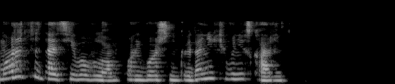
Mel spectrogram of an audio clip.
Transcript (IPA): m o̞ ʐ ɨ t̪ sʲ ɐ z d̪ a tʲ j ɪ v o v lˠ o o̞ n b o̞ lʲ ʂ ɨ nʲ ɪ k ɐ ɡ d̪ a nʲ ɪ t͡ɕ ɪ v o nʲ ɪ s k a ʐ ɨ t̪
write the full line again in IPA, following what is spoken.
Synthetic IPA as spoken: m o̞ ʐ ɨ t̪ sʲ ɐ z d̪ a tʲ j ɪ v o v lˠ o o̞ n b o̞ lʲ ʂ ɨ nʲ ɪ k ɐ ɡ d̪ a nʲ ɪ t͡ɕ ɪ v o nʲ ɪ s k a ʐ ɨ t̪

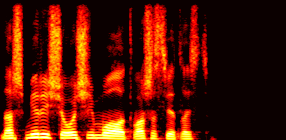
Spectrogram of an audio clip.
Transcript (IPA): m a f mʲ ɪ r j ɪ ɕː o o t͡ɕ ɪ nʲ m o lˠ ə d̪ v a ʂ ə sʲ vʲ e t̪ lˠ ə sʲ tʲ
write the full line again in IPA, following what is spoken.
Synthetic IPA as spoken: n a ʂ mʲ i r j ɪ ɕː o o t͡ɕ ɪ nʲ m o lˠ ə t̪ v a ʂ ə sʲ vʲ e t̪ lˠ ə sʲ tʲ

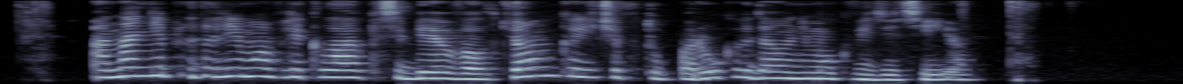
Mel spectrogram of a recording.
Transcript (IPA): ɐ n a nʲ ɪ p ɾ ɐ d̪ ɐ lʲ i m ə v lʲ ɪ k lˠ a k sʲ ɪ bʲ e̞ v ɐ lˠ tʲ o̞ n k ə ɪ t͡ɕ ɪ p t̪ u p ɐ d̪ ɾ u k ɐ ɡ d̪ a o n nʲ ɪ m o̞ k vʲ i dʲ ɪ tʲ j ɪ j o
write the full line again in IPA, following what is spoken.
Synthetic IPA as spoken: ɐ n a nʲ ɪ p ɾ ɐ d̪ ɐ lʲ i m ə v lʲ ɪ k lˠ a k sʲ ɪ bʲ e̞ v ɐ lˠ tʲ o̞ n k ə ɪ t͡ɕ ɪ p t̪ u p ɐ ɾ u k ɐ ɡ d̪ a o n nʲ ɪ m o̞ k vʲ i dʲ ɪ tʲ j ɪ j o

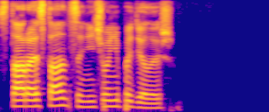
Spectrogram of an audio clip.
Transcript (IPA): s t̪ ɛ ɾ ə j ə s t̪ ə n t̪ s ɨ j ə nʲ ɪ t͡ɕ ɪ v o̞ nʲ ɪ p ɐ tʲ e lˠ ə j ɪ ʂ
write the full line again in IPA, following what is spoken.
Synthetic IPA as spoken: s t̪ a ɾ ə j ə s t̪ a n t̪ s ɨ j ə nʲ ɪ t͡ɕ ɪ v o̞ nʲ ɪ p ɐ dʲ e lˠ ə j ɪ ʂ

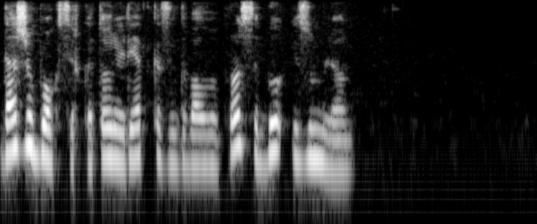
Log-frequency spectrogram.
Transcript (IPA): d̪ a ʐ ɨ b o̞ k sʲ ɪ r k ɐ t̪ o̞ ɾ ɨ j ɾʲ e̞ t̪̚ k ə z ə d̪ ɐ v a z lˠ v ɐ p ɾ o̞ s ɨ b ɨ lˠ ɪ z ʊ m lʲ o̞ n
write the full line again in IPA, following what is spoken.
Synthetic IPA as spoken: d̪ a ʐ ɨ b o̞ k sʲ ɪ r k ɐ t̪ o̞ ɾ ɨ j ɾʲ e̞ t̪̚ k ə z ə d̪ ɐ v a lˠ v ɐ p ɾ o̞ s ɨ b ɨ lˠ ɪ z ʊ m lʲ o̞ n

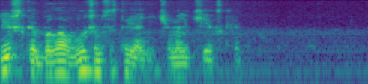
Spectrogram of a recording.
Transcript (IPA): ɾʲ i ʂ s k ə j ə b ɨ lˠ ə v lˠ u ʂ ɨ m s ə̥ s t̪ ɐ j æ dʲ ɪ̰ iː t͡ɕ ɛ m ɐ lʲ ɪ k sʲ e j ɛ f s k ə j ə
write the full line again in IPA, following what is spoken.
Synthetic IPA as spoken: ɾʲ i ʂ s k ə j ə b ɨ lˠ a v lˠ u ʂ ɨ m s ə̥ s t̪ ɐ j æ nʲ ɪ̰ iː t͡ɕ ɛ m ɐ lʲ ɪ k sʲ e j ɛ f s k ə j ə

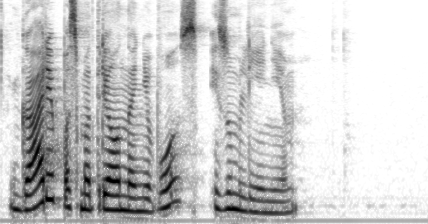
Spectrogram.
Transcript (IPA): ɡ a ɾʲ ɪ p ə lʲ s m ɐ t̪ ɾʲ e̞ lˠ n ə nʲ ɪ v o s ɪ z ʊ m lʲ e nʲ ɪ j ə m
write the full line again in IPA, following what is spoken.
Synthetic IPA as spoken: ɡ a ɾʲ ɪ p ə s m ɐ t̪ ɾʲ e̞ lˠ n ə nʲ ɪ v o s ɪ z ʊ m lʲ e nʲ ɪ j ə m

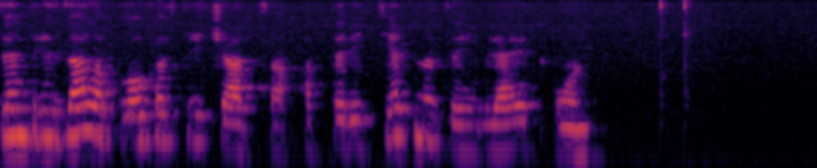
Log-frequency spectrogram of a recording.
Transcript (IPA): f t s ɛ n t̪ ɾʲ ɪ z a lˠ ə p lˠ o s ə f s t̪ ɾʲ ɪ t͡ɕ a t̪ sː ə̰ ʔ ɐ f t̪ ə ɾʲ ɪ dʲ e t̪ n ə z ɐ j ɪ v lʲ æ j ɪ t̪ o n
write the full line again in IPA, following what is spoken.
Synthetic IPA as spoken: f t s ɛ n t̪ ɾʲ ɪ z a lˠ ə p lˠ o x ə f s t̪ ɾʲ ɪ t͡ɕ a t̪ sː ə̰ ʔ ɐ f t̪ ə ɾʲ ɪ tʲ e t̪ n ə z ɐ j ɪ v lʲ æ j ɪ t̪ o n

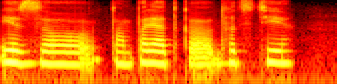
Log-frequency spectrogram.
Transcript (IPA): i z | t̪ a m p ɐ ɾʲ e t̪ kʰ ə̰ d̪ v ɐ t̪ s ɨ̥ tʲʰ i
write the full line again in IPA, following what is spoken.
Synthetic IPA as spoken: i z | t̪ a m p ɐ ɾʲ a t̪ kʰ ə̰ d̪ v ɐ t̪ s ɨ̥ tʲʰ i

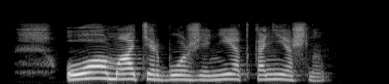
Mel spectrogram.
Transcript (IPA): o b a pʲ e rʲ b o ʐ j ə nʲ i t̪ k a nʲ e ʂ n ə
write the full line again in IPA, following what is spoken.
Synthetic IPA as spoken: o m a tʲ e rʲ b o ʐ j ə nʲ e t̪ k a nʲ e ʂ n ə

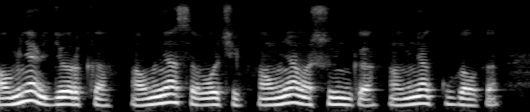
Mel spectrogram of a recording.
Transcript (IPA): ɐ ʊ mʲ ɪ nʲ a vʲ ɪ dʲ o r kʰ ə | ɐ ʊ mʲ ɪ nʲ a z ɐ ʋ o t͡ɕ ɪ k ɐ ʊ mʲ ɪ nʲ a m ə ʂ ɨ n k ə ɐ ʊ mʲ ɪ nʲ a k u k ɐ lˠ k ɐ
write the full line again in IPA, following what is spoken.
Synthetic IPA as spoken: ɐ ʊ mʲ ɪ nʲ a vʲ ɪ dʲ o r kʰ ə | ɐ ʊ mʲ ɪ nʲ a s ɐ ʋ o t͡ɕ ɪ k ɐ ʊ mʲ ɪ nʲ a m ɐ ʂ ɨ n k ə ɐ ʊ mʲ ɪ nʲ a k u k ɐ lˠ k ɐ

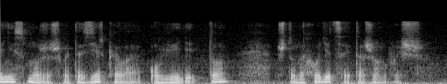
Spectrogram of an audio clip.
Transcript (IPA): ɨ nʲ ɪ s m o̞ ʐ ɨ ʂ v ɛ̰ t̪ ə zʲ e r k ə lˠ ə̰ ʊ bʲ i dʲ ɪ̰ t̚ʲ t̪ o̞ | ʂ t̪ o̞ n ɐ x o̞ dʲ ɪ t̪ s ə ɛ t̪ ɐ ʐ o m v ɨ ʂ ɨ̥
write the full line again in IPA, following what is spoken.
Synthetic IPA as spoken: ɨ nʲ ɪ s m o̞ ʐ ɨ ʂ v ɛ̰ t̪ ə zʲ e r k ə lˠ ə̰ ʊ vʲ i dʲ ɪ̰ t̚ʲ t̪ o̞ | ʂ t̪ o̞ n ɐ x o̞ dʲ ɪ t̪ s ə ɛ t̪ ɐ ʐ o m v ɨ ʂ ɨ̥

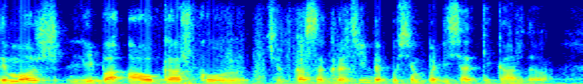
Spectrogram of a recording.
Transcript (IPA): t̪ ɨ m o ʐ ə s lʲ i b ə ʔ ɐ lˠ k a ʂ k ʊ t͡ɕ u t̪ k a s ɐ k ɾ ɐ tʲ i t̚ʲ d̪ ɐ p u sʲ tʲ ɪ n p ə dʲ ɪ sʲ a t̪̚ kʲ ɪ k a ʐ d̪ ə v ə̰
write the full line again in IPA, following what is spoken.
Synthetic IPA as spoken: t̪ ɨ m o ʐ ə ʂ lʲ i b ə ʔ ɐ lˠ k a ʂ k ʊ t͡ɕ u t̪ k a s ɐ k ɾ ɐ tʲ i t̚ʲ d̪ ɐ p u sʲ tʲ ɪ m p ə dʲ ɪ sʲ a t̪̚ kʲ ɪ k a ʐ d̪ ə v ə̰

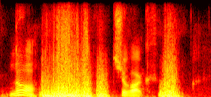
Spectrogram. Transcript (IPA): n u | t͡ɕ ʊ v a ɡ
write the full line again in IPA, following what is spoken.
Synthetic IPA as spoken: n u | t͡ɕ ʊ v a k

